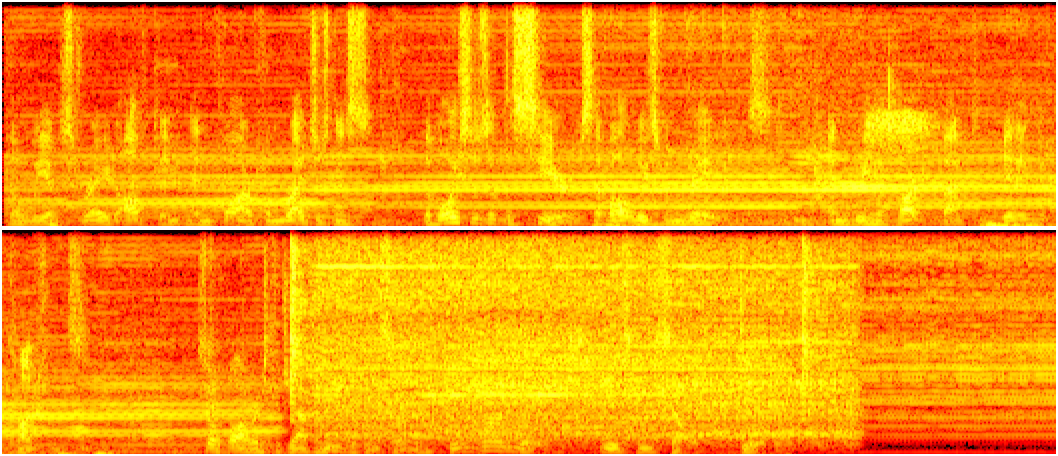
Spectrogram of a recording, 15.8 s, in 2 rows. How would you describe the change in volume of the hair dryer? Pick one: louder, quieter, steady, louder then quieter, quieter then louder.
steady.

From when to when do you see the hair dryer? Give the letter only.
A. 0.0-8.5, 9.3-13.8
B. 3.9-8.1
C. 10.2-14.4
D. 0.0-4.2
C.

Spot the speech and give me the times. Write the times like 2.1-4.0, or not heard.
0.0-8.5, 9.3-13.8.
